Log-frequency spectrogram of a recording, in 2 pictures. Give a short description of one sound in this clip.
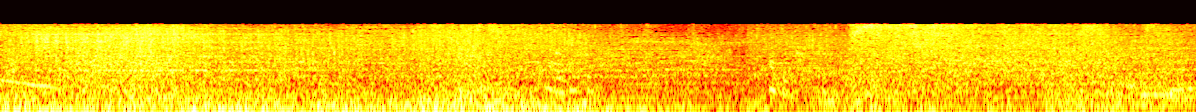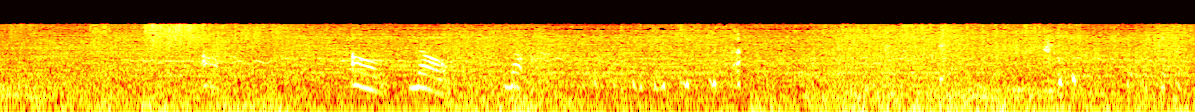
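A huge creature growls and rumbles deeply.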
